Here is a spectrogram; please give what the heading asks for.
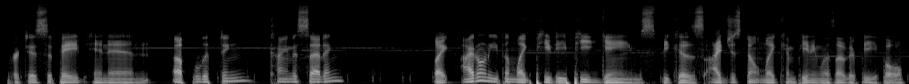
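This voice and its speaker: A man's voice: sits low, bright, forceful tone, clean tone. A man streaming a game, chatting casually with viewers in a rambling, self-correcting way. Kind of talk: casual chat while gaming.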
